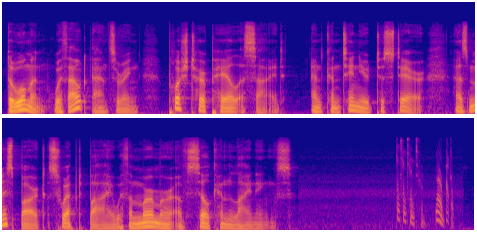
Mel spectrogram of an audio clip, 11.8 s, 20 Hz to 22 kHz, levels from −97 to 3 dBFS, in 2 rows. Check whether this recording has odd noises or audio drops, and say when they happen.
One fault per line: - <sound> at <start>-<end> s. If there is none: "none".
- chirp at 10.8-11.6 s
